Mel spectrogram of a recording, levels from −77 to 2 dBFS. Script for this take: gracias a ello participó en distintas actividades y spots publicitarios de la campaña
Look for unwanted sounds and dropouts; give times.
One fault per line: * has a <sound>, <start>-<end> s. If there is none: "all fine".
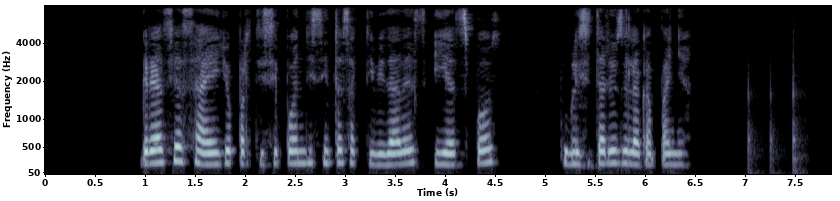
* has a thud, 7.0-7.7 s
